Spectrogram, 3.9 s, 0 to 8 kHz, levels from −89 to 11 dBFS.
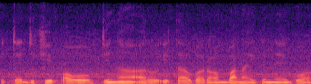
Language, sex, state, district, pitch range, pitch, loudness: Nagamese, male, Nagaland, Dimapur, 70-80 Hz, 75 Hz, -18 LUFS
